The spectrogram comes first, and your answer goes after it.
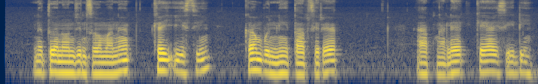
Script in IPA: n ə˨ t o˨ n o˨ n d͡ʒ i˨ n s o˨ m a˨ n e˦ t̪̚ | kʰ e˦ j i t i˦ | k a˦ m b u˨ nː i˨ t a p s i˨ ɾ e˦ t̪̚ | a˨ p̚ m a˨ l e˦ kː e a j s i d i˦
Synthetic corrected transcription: n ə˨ t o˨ n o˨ n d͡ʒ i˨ n s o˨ m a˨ n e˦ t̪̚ | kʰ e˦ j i s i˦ | k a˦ m b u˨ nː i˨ t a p s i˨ ɾ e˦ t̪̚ | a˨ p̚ ŋ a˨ l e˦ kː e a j s i d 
